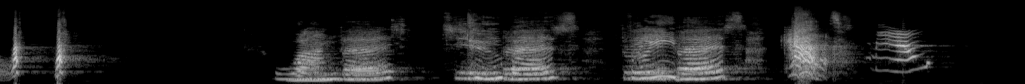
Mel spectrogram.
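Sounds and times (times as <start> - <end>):
dog barking in a children's counting song: 0.0 - 1.0
speech: 2.8 - 8.0.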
